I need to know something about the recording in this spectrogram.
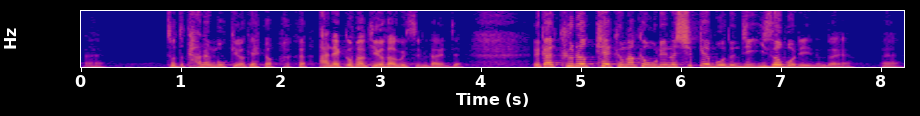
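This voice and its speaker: High-voiced Korean pastor preaching. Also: male voice, a little mellow. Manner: conversational preaching with rhetorical questions. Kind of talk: sermon. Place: church sanctuary.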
